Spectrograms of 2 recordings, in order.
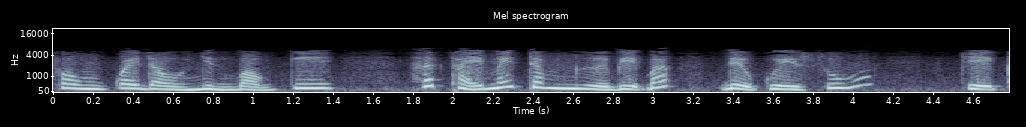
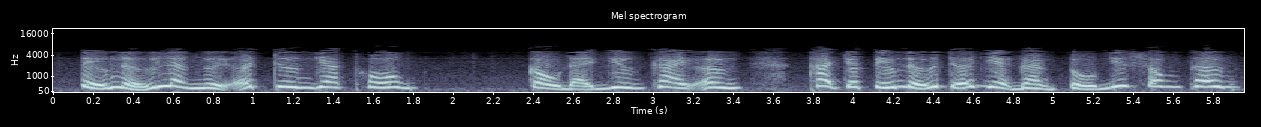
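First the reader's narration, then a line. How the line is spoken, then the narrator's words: Girl's tearful pleading. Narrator (Vietnamese): Thiếu nữ kia quỳ xuống khóc lóc đáp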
